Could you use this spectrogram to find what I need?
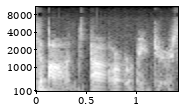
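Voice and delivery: nineties movie-trailer voiceover announcer voice. Imagining a trailer for the movie title: nineties movie trailer announcer voice. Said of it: "he's like".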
